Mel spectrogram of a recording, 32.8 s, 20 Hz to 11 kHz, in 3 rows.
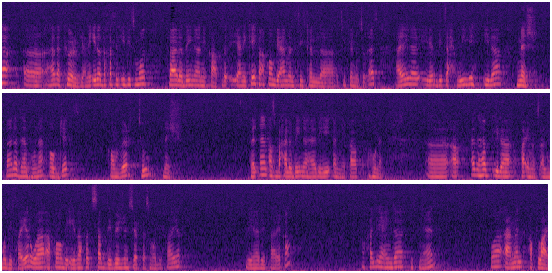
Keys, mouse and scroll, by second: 1.3 Tab, 3.2 click, 7.3 Tab, 11.9 click, 16.0 Tab, 21.6 click, 22.5 click, 26.0 z, 27.0-27.7 scroll up 2, 27.7 middle click, 29.8 click, 30.9 Tab, 31.2-32.8 scroll down 2.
